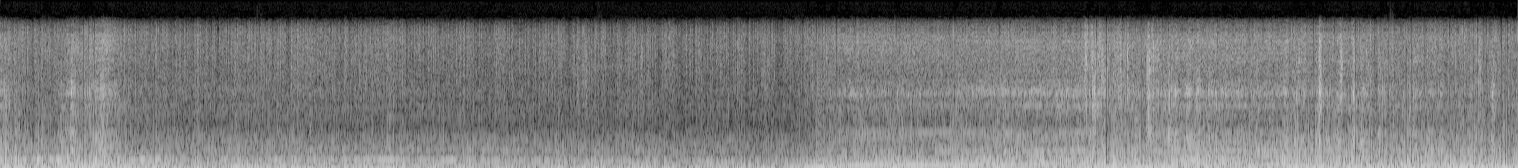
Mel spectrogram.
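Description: Engine runs with a deep rumble and an uneven, stumbling beat instead of a steady note, pointing to a misfire.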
